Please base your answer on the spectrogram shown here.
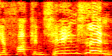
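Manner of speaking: put-on Irish scolding voice, shrill, very high, very loud. Imitating Irish parents scolding a misbehaving kid: imitating an Irish parent scolding. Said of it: "Irish parents who are constantly... just being like".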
